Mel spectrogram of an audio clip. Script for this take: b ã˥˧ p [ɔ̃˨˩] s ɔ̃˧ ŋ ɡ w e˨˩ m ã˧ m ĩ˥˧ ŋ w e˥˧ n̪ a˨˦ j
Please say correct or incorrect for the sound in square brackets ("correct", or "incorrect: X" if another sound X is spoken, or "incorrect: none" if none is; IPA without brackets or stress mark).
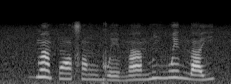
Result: incorrect: ɔ̃˧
